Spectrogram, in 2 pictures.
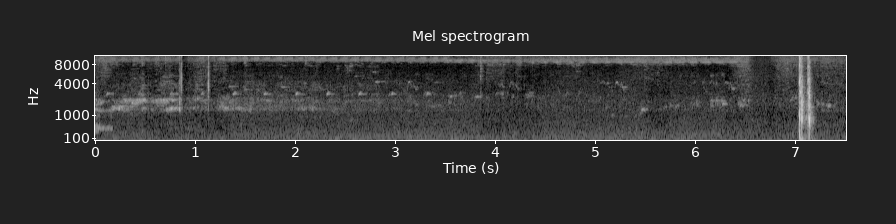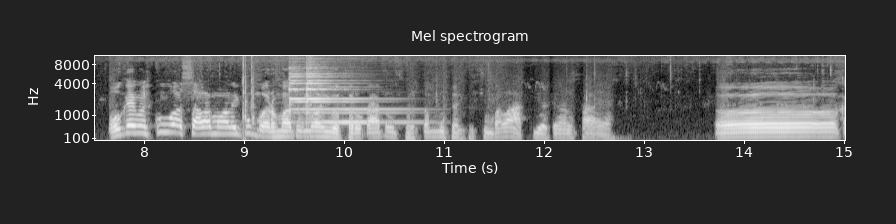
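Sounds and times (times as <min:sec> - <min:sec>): faint insect chirp: 0:00.1 - 0:09.4.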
